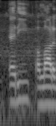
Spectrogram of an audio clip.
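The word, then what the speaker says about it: ED-E: The game pronounces it Eddie and EDE, but some people call him Edie, some people call him Eddie, some people call him EDE.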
